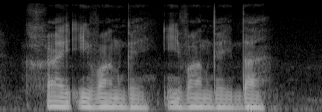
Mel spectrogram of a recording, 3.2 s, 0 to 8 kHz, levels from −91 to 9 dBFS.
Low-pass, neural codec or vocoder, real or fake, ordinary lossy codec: 7.2 kHz; none; real; none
